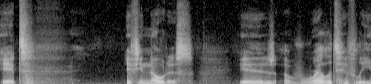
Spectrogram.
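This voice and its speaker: Soft-spoken and fairly low in pitch, a man talks with monotone, flat intonation. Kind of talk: video game commentary. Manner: soft-spoken, subdued.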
